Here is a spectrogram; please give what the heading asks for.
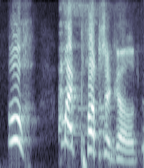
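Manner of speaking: high, slow Irish leprechaun voice. Pretend. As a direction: put on a stage Irish lilt. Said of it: "Is that good?".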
